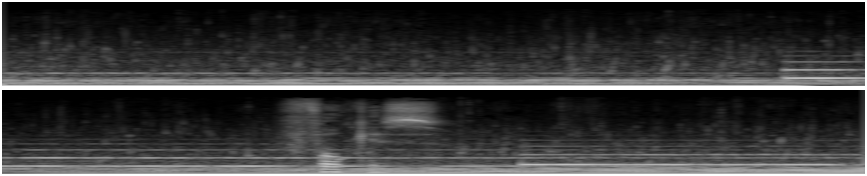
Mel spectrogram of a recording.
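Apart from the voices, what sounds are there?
dripping water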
